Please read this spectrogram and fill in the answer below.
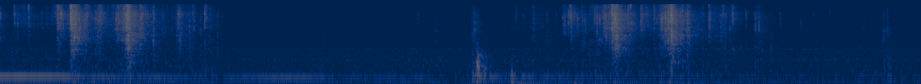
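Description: Foil trading-card pack wrapper crinkling and tearing as hands open it, in two rustling bursts, about a second in and again around six seconds in, with a light click in between.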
